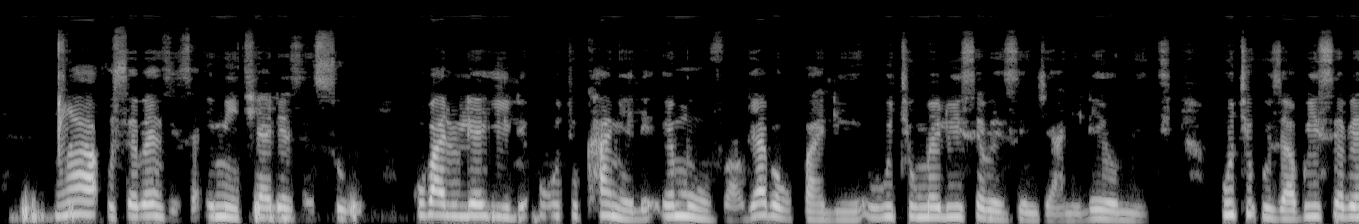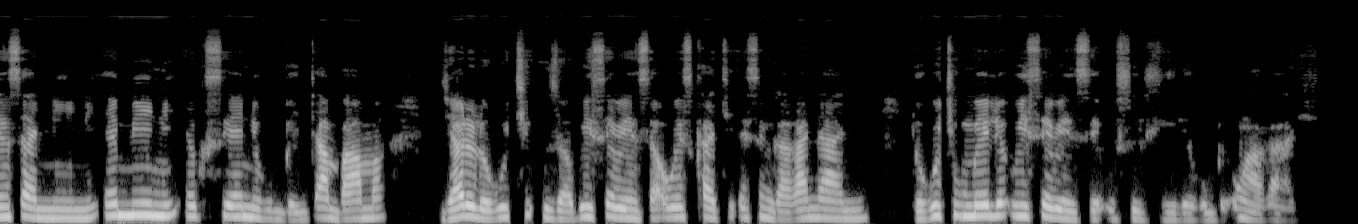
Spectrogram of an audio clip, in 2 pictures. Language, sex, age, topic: North Ndebele, male, 25-35, health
